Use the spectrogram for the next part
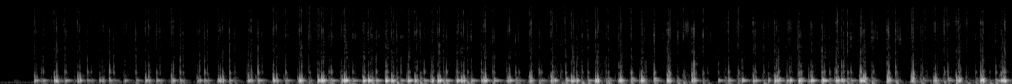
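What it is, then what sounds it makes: Plastic container lid. A large, hollow, round orange plastic food container lid, held up in gloved hands, is tapped rapidly with gloved fingertips. After a brief moment of silence, quick, uneven bursts of soft, dull, low-pitched thumps with a hollow resonance and very short decay continue to the end, easing briefly around seven seconds.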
